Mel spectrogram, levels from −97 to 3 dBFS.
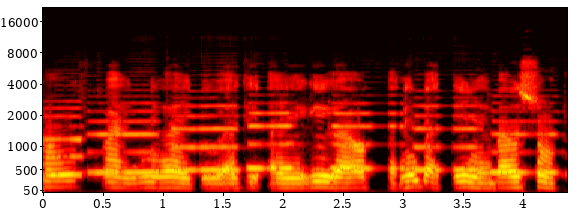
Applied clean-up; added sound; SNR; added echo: neural mask model RNNoise.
